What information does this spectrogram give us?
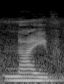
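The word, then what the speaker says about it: knife: और नाइफ के एन आई एफ ई नाइफ। नाइफ means चाकू। अब देखिए यहां पर के साइलेंट है।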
